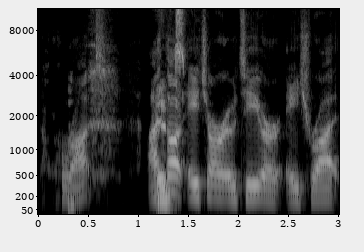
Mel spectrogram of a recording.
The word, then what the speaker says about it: Hrot: So, see, I was reading a tweet from someone who was Czech as well, I think, and they were saying it's Hrot, like rhymes with scrote.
